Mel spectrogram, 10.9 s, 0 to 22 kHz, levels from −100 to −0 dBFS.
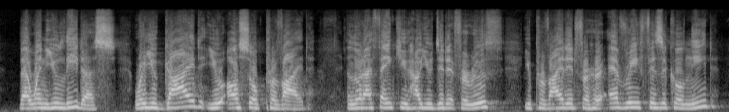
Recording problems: distortion; heavy; 8 dB below the speech

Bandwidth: 15 kHz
